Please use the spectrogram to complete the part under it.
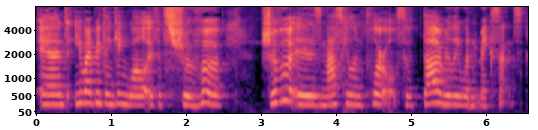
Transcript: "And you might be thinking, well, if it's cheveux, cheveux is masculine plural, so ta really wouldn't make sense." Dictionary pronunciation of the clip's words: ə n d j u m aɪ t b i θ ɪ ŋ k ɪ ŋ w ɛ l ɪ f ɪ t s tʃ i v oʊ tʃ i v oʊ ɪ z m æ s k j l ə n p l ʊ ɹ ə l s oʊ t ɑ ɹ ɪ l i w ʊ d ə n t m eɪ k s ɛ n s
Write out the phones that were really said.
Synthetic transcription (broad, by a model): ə n j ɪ m aɪ t b i θ ɪ ŋ k ɪ ŋ w ɛ l ɪ f ɪ t s ʃ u v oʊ ʃ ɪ v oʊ ɪ z m æ s k j l ə n p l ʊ ɹ l s oʊ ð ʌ ɹ ɪ l i w ʊ d n m eɪ k s ɛ n s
